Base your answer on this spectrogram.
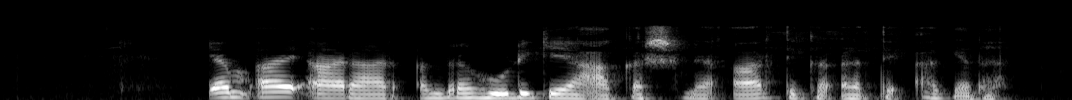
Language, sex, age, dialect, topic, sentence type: Kannada, female, 36-40, Dharwad Kannada, banking, statement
